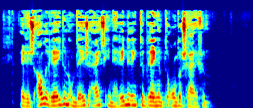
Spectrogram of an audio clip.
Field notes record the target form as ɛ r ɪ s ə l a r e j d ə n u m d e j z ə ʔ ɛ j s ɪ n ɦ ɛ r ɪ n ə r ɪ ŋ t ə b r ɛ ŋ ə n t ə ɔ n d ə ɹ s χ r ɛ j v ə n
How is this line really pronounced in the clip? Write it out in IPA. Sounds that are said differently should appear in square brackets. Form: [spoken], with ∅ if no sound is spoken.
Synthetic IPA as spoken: ɛ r ɪ s [ɑ] l [ə] r e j d ə n [ɔ] m d e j z ə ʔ ɛ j s ɪ n ɦ ɛ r ɪ n ə r ɪ ŋ t ə b r ɛ ŋ ə n t ə ɔ n d ə ɹ s χ r ɛ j v ə n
